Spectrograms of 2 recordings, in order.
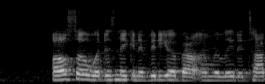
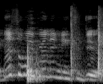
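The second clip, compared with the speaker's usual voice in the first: excited; 9 semitones higher, 5 dB louder, faster than usual. Real, not acted. Excited plan.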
